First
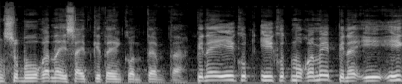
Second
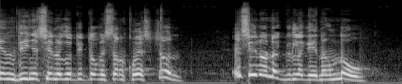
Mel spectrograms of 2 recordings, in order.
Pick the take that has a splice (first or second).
first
